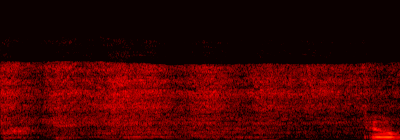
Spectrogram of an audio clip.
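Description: Aerosol hairspray being sprayed over hair set in foam rollers: a long, steady hiss that stops near the end.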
